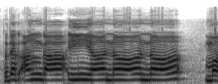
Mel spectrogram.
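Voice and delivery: अंगा, इय, न, न, म drawn out through the nose; nasal sounds demo. Shown as a demonstration. Teacher demonstrating the five nasal letters to students, nasal drawn-out sounds. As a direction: hum each of अंगा, इय, न, न, म nasally. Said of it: "नाक से बोल रहा है ना".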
